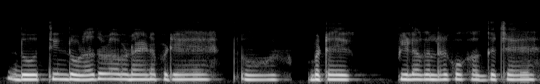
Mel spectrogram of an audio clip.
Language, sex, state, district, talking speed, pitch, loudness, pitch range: Marwari, male, Rajasthan, Nagaur, 165 wpm, 225 Hz, -16 LUFS, 220-230 Hz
